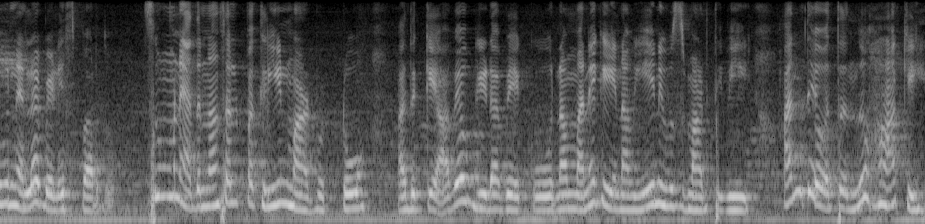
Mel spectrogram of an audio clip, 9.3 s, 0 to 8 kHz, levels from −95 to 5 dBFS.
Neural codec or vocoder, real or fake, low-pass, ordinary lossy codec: none; real; none; none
